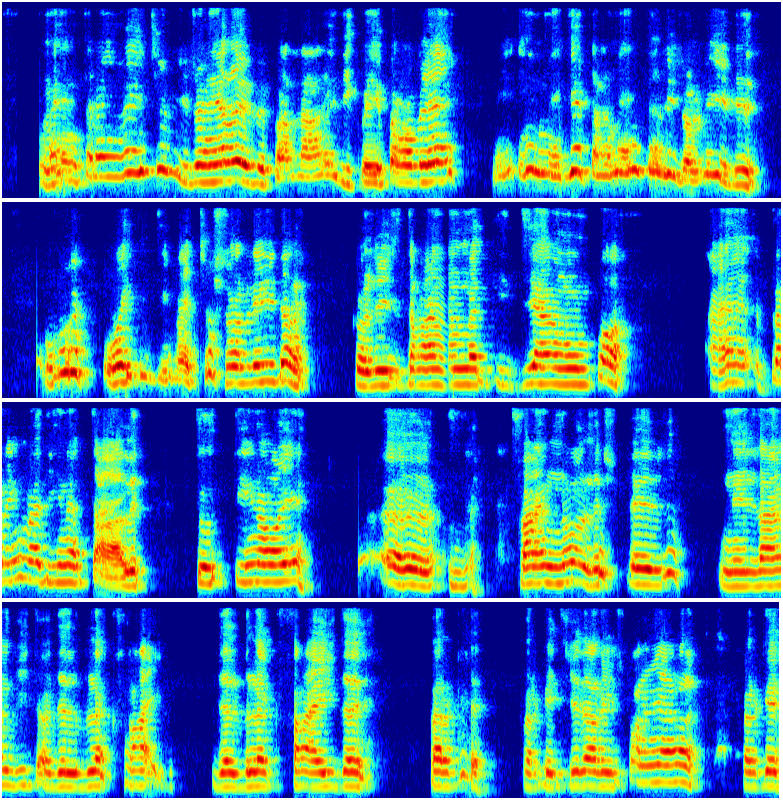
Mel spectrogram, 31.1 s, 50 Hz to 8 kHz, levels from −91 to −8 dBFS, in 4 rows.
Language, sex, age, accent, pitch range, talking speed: Italian, male, 60-79, native, 175-240 Hz, 80 wpm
